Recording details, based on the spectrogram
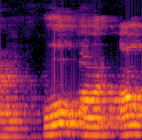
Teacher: ओ और औ का उच्चारण स्थान कंठ एवं ओष्ठ होता है।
